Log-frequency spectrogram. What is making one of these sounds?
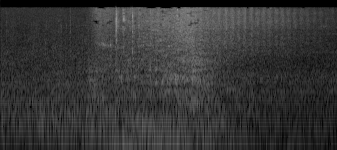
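A glider snaps open with a loud whoosh.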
